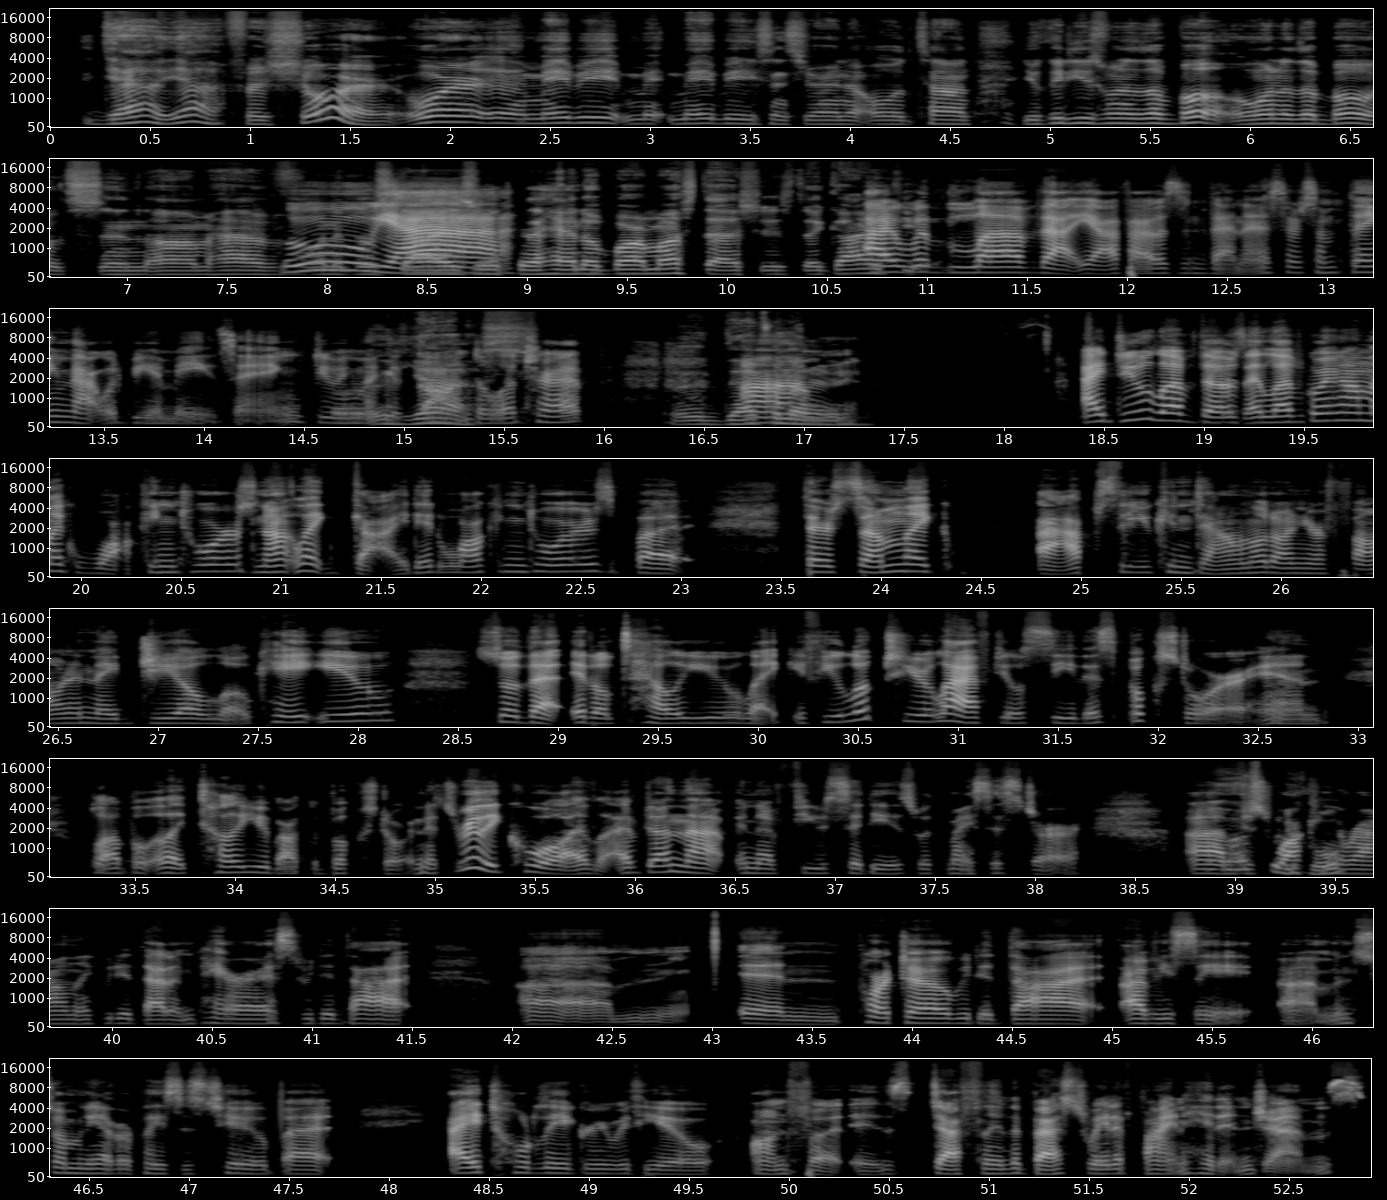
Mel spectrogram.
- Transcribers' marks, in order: other background noise; other noise
- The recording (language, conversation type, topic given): English, unstructured, How do you like to discover new places when visiting a city?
